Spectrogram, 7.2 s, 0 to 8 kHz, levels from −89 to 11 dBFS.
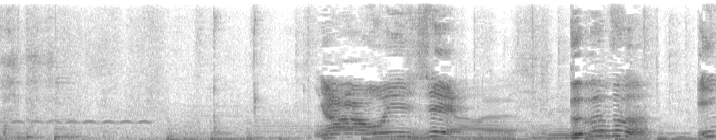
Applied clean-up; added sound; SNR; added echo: none; none; none; none.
